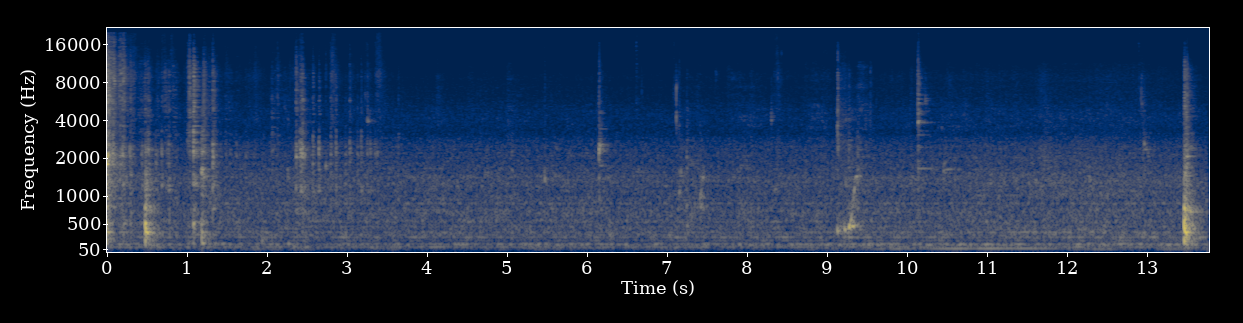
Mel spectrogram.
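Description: Oil being ladled from a container into a heavy iron kadai in a home kitchen, heard as sparse metallic clinks and scrapes, a few sharp ones near the start and end, over a low, quiet background.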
